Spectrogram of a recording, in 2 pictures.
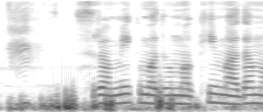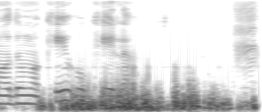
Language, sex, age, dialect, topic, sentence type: Bhojpuri, female, <18, Western, agriculture, statement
